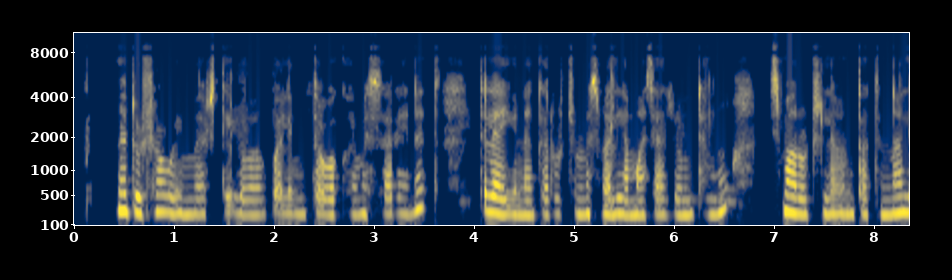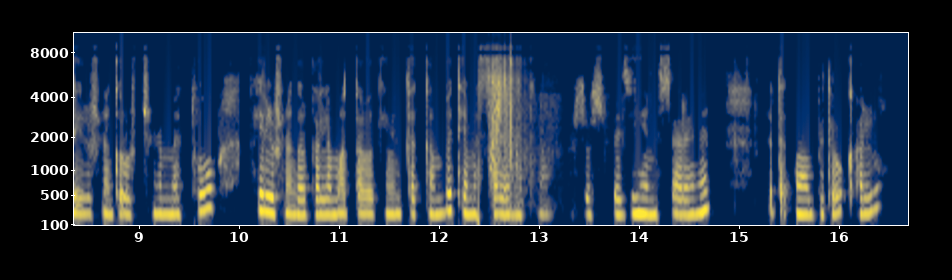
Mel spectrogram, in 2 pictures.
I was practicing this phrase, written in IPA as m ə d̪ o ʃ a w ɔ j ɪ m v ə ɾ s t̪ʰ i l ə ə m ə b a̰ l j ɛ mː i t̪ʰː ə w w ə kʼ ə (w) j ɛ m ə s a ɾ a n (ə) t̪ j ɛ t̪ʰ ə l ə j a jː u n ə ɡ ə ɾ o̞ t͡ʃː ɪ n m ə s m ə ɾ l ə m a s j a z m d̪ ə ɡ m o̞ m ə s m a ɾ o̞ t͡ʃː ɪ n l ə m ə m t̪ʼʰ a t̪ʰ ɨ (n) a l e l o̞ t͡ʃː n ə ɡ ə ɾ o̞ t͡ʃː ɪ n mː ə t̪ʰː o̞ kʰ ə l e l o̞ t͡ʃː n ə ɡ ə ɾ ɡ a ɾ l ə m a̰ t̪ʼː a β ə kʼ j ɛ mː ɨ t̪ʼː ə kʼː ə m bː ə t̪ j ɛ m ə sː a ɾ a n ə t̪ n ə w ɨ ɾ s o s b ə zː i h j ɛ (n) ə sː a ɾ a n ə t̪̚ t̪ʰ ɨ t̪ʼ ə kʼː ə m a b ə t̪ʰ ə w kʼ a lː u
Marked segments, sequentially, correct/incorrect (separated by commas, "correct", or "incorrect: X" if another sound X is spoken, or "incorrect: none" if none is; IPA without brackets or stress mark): correct, correct, incorrect: nː, incorrect: m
